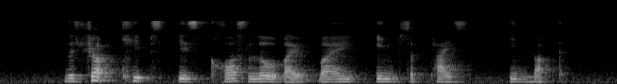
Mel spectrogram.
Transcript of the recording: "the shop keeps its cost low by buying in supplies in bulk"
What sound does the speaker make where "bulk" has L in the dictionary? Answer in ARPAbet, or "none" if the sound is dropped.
none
